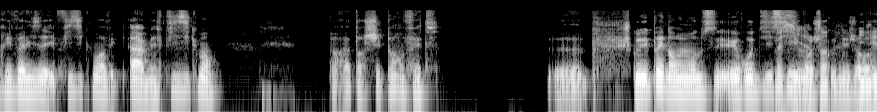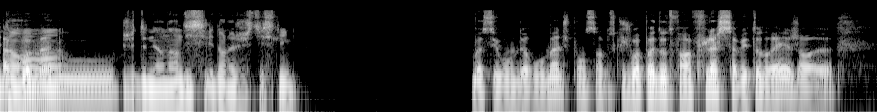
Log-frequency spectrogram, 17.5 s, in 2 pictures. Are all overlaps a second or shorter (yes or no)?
no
